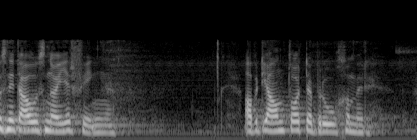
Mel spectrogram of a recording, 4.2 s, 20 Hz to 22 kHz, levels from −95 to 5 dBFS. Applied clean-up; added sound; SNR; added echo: none; none; none; none.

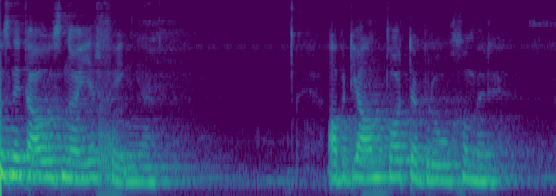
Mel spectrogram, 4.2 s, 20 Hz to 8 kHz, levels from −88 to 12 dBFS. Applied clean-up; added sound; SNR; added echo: none; Brass instrument; 20 dB; reverberation time 0.8 s.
